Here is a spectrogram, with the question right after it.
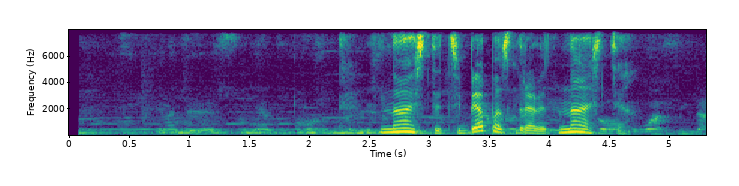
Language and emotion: Russian, positive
